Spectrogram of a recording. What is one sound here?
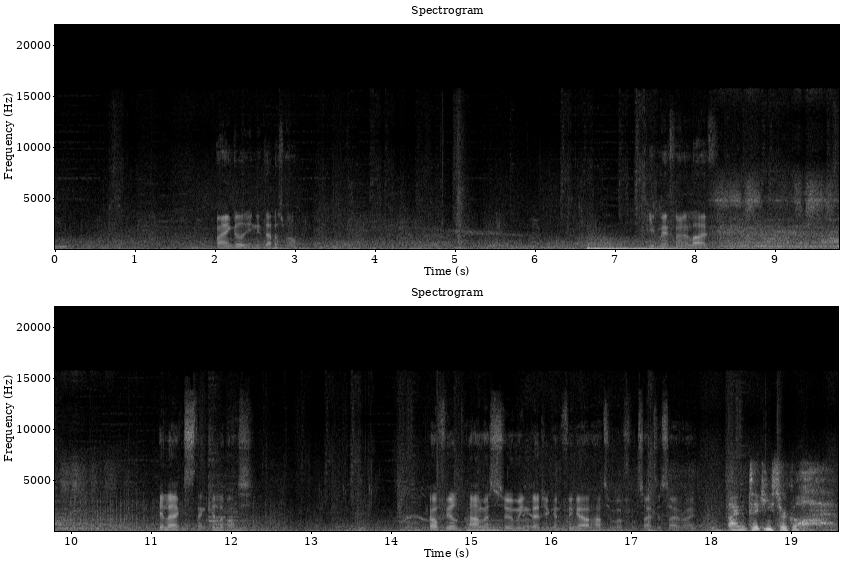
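Magic spells crackle and boom amid a fantasy battle.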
